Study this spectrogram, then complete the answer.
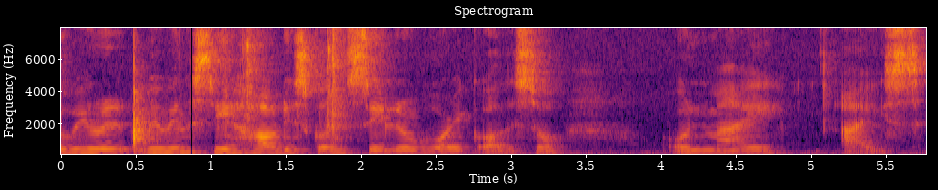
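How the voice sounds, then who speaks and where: A woman's very slow speech comes through noticeable background noise. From Philippines. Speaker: beauty vlogger and overseas caregiver; beauty vlogger. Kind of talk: makeup review tutorial. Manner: halting. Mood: warm, enthusiastic. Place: home room. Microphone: phone near.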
